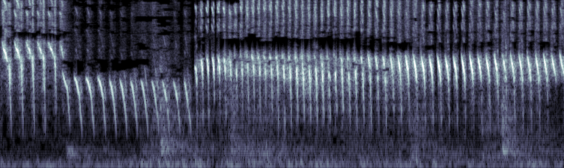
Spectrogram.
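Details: Canary singing a training song: a high rapid trill drops to a lower rolling trill, then a long, loud, even trill of quick repeated notes.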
